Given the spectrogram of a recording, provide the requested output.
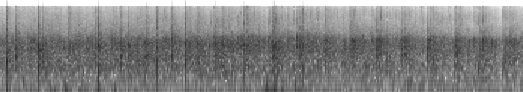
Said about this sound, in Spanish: ¿Qué le parece a usted eso? ¿Verdad que sí merecen un aplauso?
